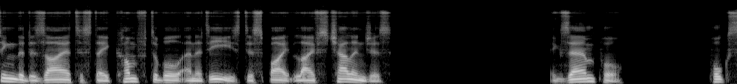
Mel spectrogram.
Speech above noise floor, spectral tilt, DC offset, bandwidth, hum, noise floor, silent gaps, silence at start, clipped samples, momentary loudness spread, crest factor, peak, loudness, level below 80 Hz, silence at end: 58 dB; -6.5 dB/octave; under 0.1%; 13.5 kHz; none; -75 dBFS; none; 0 s; under 0.1%; 8 LU; 18 dB; -2 dBFS; -18 LUFS; -54 dBFS; 0 s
